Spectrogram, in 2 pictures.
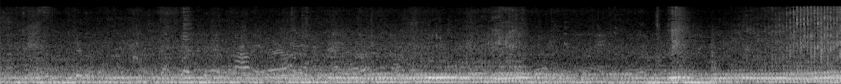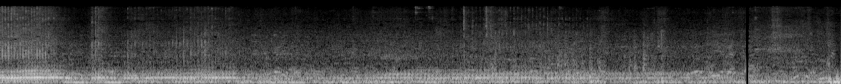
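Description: A steady motor hum under background voices, with a short hiss about halfway through.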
